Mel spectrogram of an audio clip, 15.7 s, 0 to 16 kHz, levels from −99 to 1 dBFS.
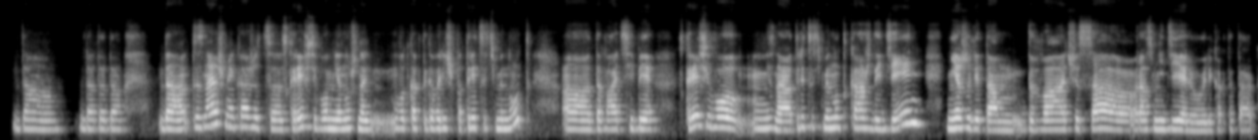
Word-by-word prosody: Да, 210 -3 -7 0.2
да-да-да. 215 -1 -6 0.4
Да, 215 -1 +3
ты 245 - -4
знаешь, 300 +6 +4
мне 255 -2 -2
кажется, 240 -4 -1
скорее 210 +3 +2
всего 230 -4 -2
мне 215 -1 +4
нужно, 225 0 0
м, 200 +2 -4
вот 220 -1 -4
как 225 +1 0
ты - - -6
говоришь, 220 0 -1
по 215 - -4
30 235 +1 -3
минут, 225 - 0 0.4
а, 205 -1 +1
давать 210 0 -2
себе 210 -1 0 0.2
скорее 250 +4 +4
всего, 245 -5 +3
м, 220 0 -5
не 230 - -1
знаю, 195 -3 +4
30 250 +1 -7
минут 240 +1 0
каждый 230 -3 0
день, 320 +11 +2 0.2
нежели 230 0 +4
там 190 -2 0
2 205 0 0
часа 210 -1 +1
раз 205 0 -1
в - - -2
неделю 200 -3 0
или 180 0 -5
как-то 190 +1 -13
так. 190 -1 -10
215 Hz, 155 wpm, -22 LUFS, 205-235 Hz, 0.4 s, знаешь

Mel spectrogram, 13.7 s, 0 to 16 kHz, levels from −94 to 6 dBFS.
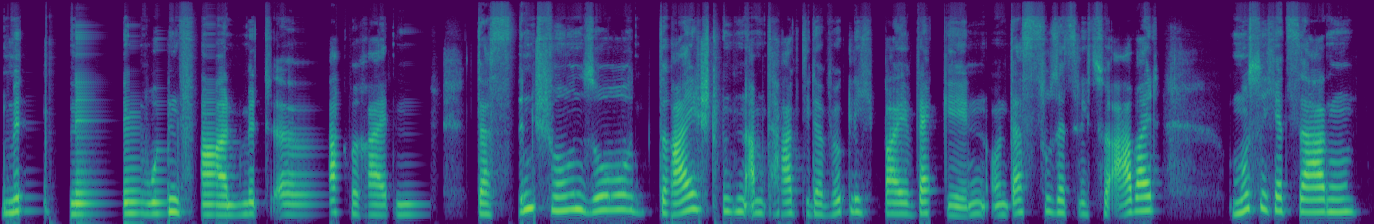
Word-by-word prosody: mit 210 +4 +2 0.5
dem 175 +1 0
wohin 180 +3 +2
fahren, 160 -3 +4
mit, 175 +1 -4
äh, 165 0 -3 0.2
Nachbereiten, 165 -3 -2 0.5
das 175 -1 -2
sind 260 +6 +4
schon 235 +1 +1
so 235 +3 +1 0.2
3 190 +7 +4
Stunden 215 -3 -3
am 190 -1 -2
Tag, 185 +1 -3
die 185 - -12
da 170 -3 -4
wirklich 205 +2 -6
bei 175 -1 +2
weggehen 180 - -2
und 315 +1 -5
das 200 +1 -2
zusätzlich 195 -5 -6
zur - - -3
Arbeit, 225 +4 +5 0.7
muss 240 +9 0
ich 240 - -1
jetzt 220 -1 -1
sagen 205 0 +3
185 Hz, 125 wpm, -22 LUFS, 170-215 Hz, 0.7 s, Arbeit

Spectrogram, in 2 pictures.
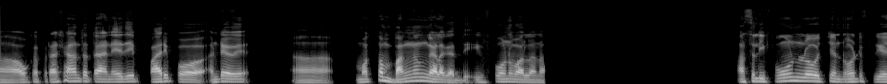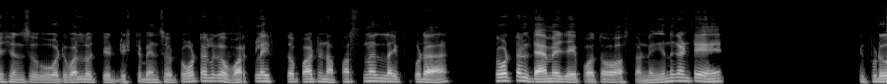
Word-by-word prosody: ఆహ్, 100 -1 0
ఒక 105 - -7
ప్రశాంతత 145 +4 0
అనేది 125 +3 0 0.2
పారిపో 125 -1 +2 0.3
అంటే 135 +3 +2 0.7
ఆహ్, 95 -3 -3 0.4
మొత్తం 170 +9 +1
భంగం 165 +7 +1
కలగద్ది 105 -5 +2
ఈ - - -6
ఫోన్ 130 -1 -1
వలన. 105 -2 0 2.0
అసలు 140 +3 -1
ఈ - - -3
ఫోన్‌లో 160 +1 +2
వచ్చే 140 +2 -3
నోటిఫికేషన్సు, 120 -3 -3
వోటి 110 0 -2
వల్లొచ్చే 120 -1 -1
డిస్టర్బెన్సు, 110 +1 -4
టోటల్‌గా 150 +2 +1
వర్క్ 115 +5 0
లైఫ్‌తో 140 -3 -2
పాటు, 125 +2 +2
నా - - +1
పర్సనల్ 145 +4 -1
లైఫ్ 125 -4 -3
కూడా, 115 -3 +5 0.6
టోటల్ 170 -1 +4
డ్యామేజ్ 130 0 +5
అయిపోతో 110 +1 -1
వస్తంది. 105 -1 -5
ఎందుకంటే 155 0 +2 1.6
ఇప్పుడు 135 +4 +2
125 Hz, 120 wpm, -23 LUFS, 110-145 Hz, 2.0 s, కూడా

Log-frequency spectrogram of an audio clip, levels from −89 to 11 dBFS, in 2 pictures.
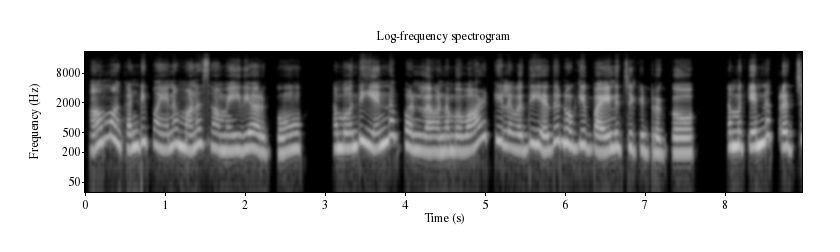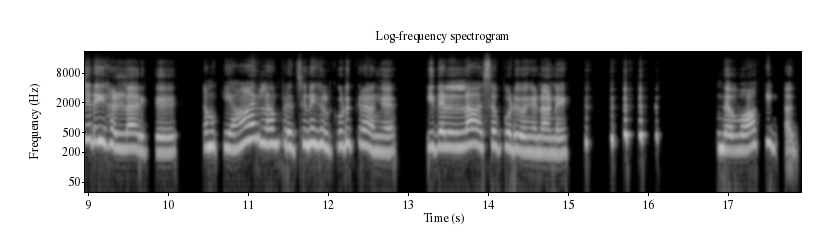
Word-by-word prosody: ஆமா. 385 +6 0 0.2
கண்டிப்பா. 285 +5 -1
ஏன்னா 270 +5 -2
மனசு 285 +5 -2
அமைதியா 225 +2 0
இருக்கும். 200 +2 -5 0.5
நம்ம 245 0 -1
வந்து 265 +7 +1 0.2
என்ன 295 +5 +2 0.2
பண்லாம்? 220 -5 -1
நம்ப 215 0 -3
வாழ்க்கைல 335 - -1
வந்து 225 +7 -3 0.2
எதை 220 +10 -1
நோக்கி 280 -1 +1
பயணிச்சிகிட்ருக்கோம்? 210 -3 +1 0.5
நமக்கு 265 0 +1
என்ன 295 +6 +4
பிரச்சனைகள்லாம் 260 -3 +3
இருக்கு? 205 -1 -3 0.5
நமக்கு 260 0 -2
யார்லாம் 300 +1 +2
பிரச்சனைகள் 280 -1 0
குடுக்குறாங்க? 275 -6 -1 0.6
இதெல்லாம் 260 +2 +4
அசபோடுவேங்க 235 -6 0
நானு. 195 -1 +1 2.0
இந்த 235 -1 +2 0.2
வாக்கிங். 265 +3 0
அ - - -2
255 Hz, 100 wpm, -20 LUFS, 220-290 Hz, 2.0 s, என்ன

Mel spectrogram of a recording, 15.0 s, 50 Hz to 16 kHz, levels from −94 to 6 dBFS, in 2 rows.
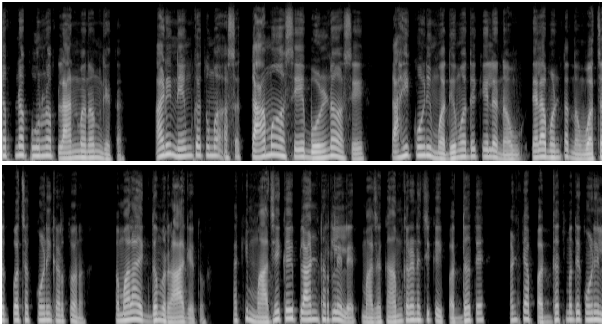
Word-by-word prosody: आपण 195 +2 0
पूर्ण 185 +1 +2
प्लॅन 125 +3 +2
बनवून 145 0 +2
घेता 105 -3 -5 0.5
आणि 200 +5 +4
नेमकं 185 +1 +1
तुम्हाला 190 -6 -2
असं 135 - -6 0.2
काम 175 +7 +3
असेल, 165 -4 +2
बोलणं 145 +5 +4
असेल, 115 -3 -3 0.4
काही 155 +8 +1
कोणी 195 0 +3
मध्ये-मध्ये 140 +8 +2
केलं 160 -4 +1
ना, 100 - -1 0.3
त्याला 155 +2 +4
म्हणतात 145 +1 0
ना 110 - -1
वचक-वचक 150 +6 +1
कोणी 150 0 +1
करतो 130 -2 -3
ना, 95 - -5
तर 110 +7 -12
मला 165 +2 +5
एकदम 145 +2 0
राग 105 +1 +1
येतो. 95 0 -8 0.4
का 140 - -4
की 180 - -2
माझे 105 +10 +1
काही 190 0 +4
प्लॅन 165 0 +2
ठरलेले 160 -9 0
आहेत, 100 - -6 0.2
माझं 100 +2 -1
काम 115 +3 -1
करण्याची 155 +1 0
काही 125 - -1
पद्धत 100 +10 -1
आहे 160 - -1 0.3
अन् 155 - -3
त्या 175 - +1
पद्धतीमध्ये 160 +10 -2
कोणी 160 -1 +3
150 Hz, 190 wpm, -23 LUFS, 125-165 Hz, 0.5 s, मला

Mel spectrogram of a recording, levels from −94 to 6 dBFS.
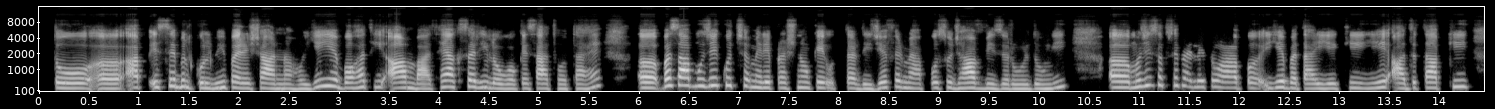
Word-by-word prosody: तो 225 - +1 0.2
अ, 195 0 -1 0.3
आप 240 0 +3
इससे 255 +5 0
बिल्कुल 225 -5 -2
भी 225 +4 0
परेशान 210 -3 +3
ना 195 0 -4
होइए 190 +7 -3
ये 305 -1 +3
बहुत 250 +4 0
ही 260 - -5
आम 230 0 +5
बात 195 -1 -1
है, 270 - +3
अक्सर 270 0 +1
ही 245 - -3
लोगों 195 -2 -2
के 205 +2 -6
साथ 200 -1 -1
होता 190 +1 -6
है। 245 +9 -5 0.4
अ, 230 -1 +7
बस 320 +2 +5
आप 330 -1 +8
मुझे 310 +2 +1
कुछ 320 -2 -3
मेरे 235 -1 +1
प्रश्नों 225 +1 -4
के 235 0 +1
उत्तर 215 -1 -5
दीजिए 190 +5 -2
फिर 265 -2 -2
मैं 220 -2 -3
आपको 215 +3 -6
सुझाव 220 -1 +2
भी 200 -1 -3
ज़रूर 190 0 -4
दूँगी। 195 +8 -4 0.4
अ, 245 0 +6
मुझे 290 +6 0
सबसे 335 -1 -5
पहले 265 -2 -3
तो 265 - -1
आप 220 -1 -3
ये 250 +3 +1
बताइए 200 0 -2
कि, 225 - -7 0.3
ये 250 - +3 0.2
आदत 230 +3 -7
आपकी 260 +4 0
230 Hz, 210 wpm, -19 LUFS, 200-260 Hz, 0.4 s, आप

